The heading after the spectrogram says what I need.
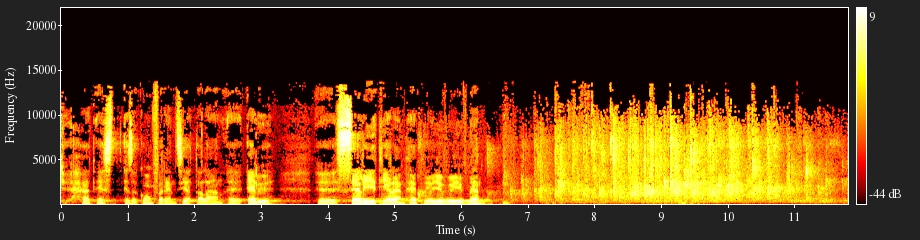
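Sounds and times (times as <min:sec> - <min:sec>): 
speech: 0:00.1 - 0:06.8
audience applause: 0:06.6 - 0:11.8.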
